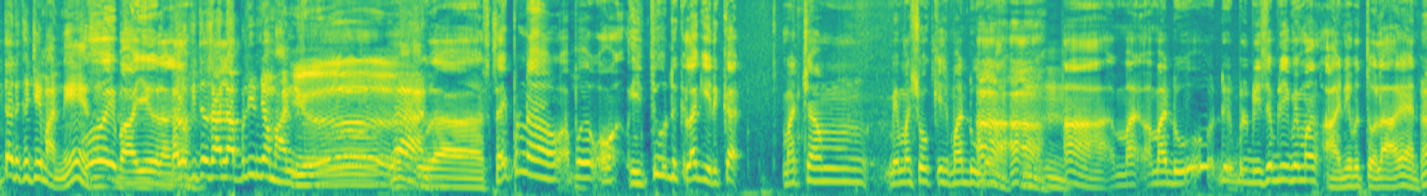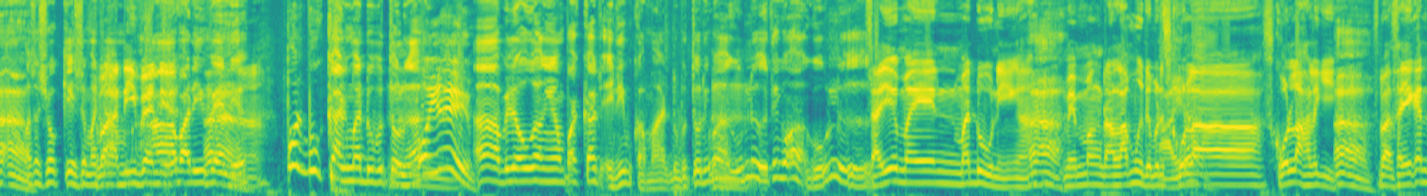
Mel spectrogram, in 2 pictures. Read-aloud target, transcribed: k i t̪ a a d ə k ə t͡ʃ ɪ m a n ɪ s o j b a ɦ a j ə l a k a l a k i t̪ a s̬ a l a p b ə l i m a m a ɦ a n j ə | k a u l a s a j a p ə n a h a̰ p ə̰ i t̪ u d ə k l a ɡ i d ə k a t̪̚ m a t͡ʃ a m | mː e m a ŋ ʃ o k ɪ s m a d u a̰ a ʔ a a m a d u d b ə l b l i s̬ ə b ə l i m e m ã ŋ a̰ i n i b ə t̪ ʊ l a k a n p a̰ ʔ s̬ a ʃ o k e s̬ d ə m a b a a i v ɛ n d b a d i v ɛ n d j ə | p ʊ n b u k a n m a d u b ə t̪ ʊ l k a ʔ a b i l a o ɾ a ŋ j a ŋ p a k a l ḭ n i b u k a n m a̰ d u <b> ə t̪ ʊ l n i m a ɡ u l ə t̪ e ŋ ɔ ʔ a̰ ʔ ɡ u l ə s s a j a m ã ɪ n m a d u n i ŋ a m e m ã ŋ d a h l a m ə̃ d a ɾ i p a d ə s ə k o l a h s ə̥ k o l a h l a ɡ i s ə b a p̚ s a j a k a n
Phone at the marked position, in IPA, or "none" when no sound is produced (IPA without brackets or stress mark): b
